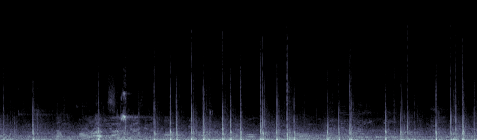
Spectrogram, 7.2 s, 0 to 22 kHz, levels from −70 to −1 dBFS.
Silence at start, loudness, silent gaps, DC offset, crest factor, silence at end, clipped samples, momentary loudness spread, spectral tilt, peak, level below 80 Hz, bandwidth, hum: 0 s; -28 LUFS; none; under 0.1%; 24 dB; 0 s; under 0.1%; 7 LU; -6.5 dB/octave; -4 dBFS; -42 dBFS; 14.5 kHz; none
